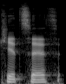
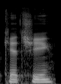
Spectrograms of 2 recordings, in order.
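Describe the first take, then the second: First: The name ends with a 'sith' sound. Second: The name ends with a 'chee' sound. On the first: This is the officially announced pronunciation. "It says pronounced Kitsith" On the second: This is a pronunciation fans expected. "instead of uh, Kachi or Ketchi"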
